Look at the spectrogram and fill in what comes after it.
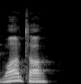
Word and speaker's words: Wantagh: in Wantagh, New York. Did I pronounce that right? – You did, Wantagh.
